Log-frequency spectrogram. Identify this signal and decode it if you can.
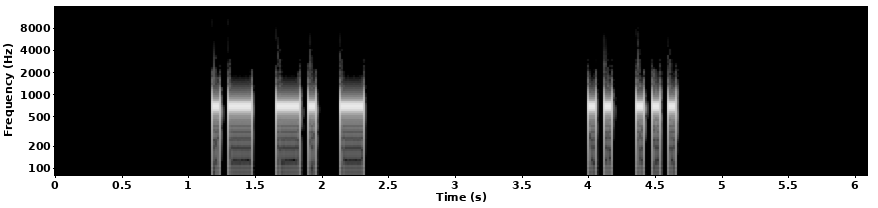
Morse code, heard as a keyed tone, about 20 wpm, 700 Hz. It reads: ANT IS
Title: Common QSO Phrases - 4x Word-Spacing - 20wpm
